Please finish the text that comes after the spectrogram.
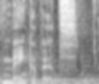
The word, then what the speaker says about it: Mankiewicz: I still can't pronounce that name, Mr. Kane. It's Mankiewicz, Herman J.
